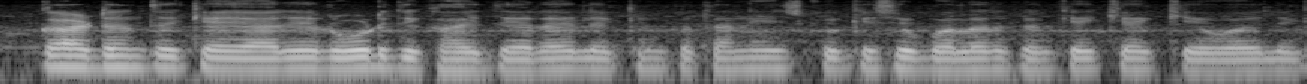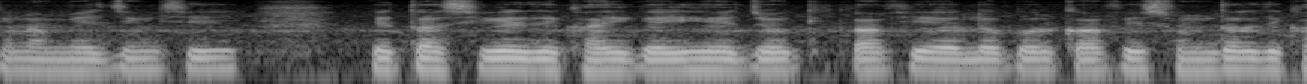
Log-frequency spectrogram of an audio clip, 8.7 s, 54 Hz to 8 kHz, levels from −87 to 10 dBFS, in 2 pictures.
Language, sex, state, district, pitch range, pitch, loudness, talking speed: Hindi, male, Bihar, Bhagalpur, 120-130 Hz, 125 Hz, -21 LUFS, 255 wpm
